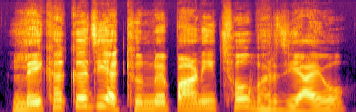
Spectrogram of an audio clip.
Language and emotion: Sindhi, neutral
